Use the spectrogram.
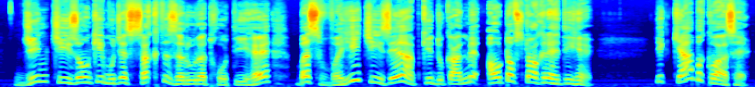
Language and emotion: Hindi, angry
